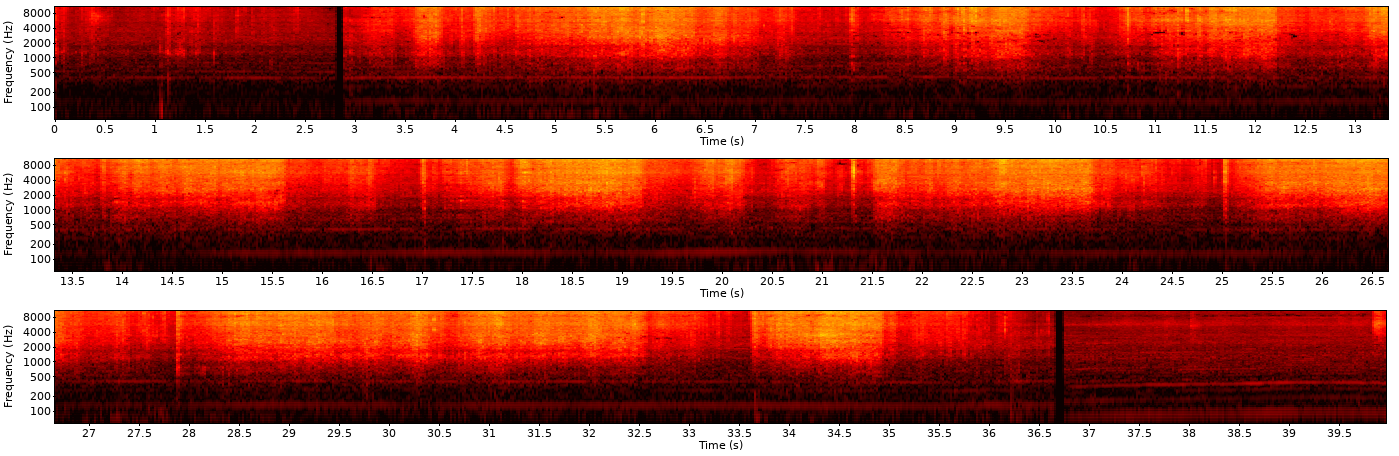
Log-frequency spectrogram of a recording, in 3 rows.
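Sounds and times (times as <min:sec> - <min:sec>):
dry leaves rustling and crunching: 0:00.0 - 0:36.6.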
